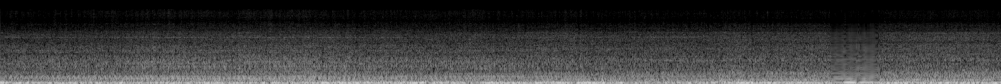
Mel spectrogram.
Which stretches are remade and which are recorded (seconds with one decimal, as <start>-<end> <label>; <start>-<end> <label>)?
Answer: 0.0-8.3 recorded; 8.3-8.8 remade; 8.8-10.0 recorded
